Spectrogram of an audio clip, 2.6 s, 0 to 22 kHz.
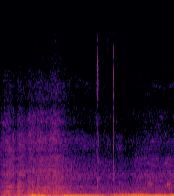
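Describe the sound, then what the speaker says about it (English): A 2008 Peugeot 308 1.6 petrol hatchback engine cranks and fires, then settles into a steady low rumbling idle, close and continuous with no talk over it. "let's quickly start the vehicle as well"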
